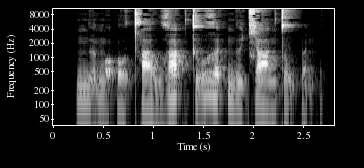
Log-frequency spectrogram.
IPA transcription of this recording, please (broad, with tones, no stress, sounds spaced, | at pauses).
ŋ ɨ̰˧˨ ə̯ ŋ ɔ̰˧˨ ʔ o˧˩ t̪ʰ a˧˩ w ɣ a˦˥ k̚ t̪ ṵ˧˥ ɣ ə˦˥ t̚ ŋ ɨ˨˦ t͡ɕ aː˧ ŋ t̪ o̰˧˨ w ʔ ə̰˧˨ n ʔ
